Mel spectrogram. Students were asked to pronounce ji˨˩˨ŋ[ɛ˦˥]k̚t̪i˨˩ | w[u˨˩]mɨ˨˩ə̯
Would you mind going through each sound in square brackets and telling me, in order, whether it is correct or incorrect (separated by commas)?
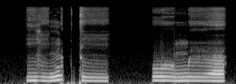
incorrect, correct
